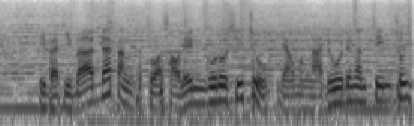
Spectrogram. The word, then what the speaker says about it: Xu Zhu: By the way, panggilan Si Chu ini tidak seperti tertulisnya ya. Kalau tertulisnya kan seperti Su Chu, tapi kalau memang dibacanya dipanggilnya itu Si Chu.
